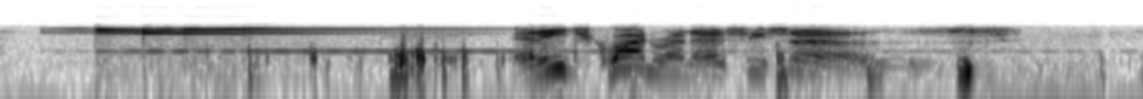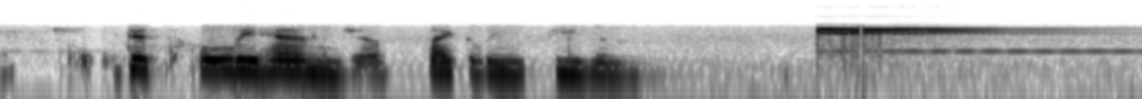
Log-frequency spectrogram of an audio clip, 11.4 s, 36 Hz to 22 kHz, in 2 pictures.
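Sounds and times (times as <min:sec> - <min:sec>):
small hand bell rung during a ritual circling a henge: 0:00.5 - 0:02.6, 0:09.8 - 0:11.4
speech: 0:02.7 - 0:05.0, 0:06.4 - 0:09.0.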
